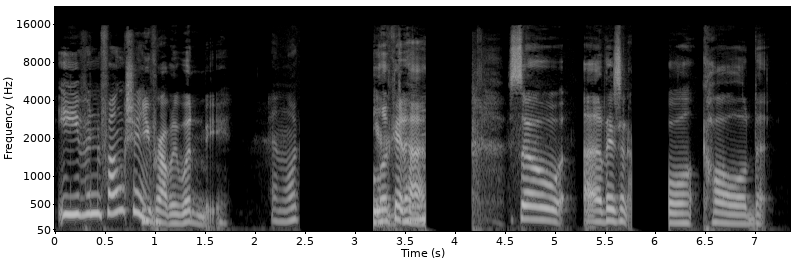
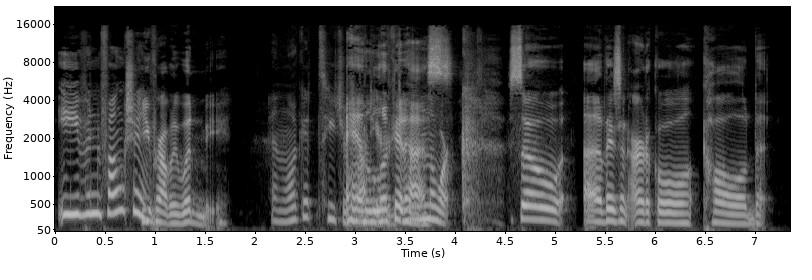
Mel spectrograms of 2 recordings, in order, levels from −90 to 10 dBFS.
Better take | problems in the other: second | audio cutting out; at 2.5 s for 0.5 s, at 3.5 s and at 6 s

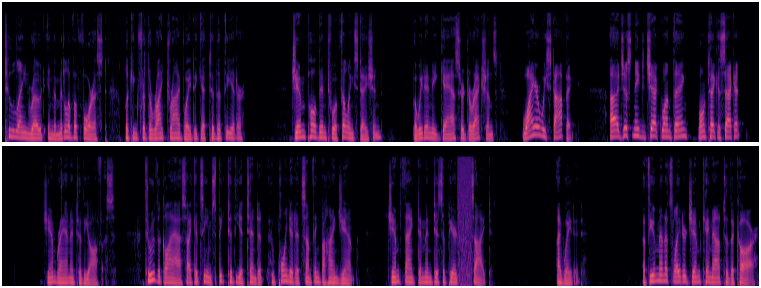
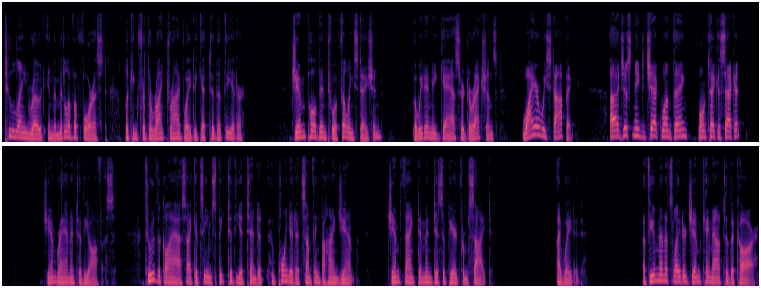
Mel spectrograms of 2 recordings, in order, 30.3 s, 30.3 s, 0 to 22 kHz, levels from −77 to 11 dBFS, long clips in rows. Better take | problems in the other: second | audio cutting out; filled with static; at 24 s

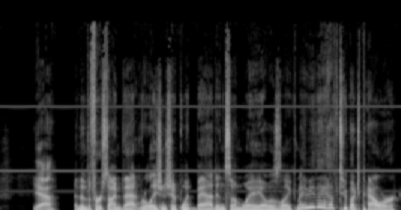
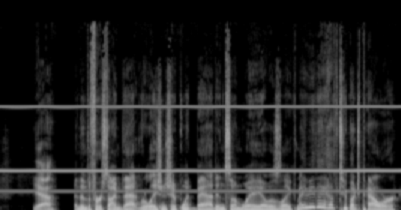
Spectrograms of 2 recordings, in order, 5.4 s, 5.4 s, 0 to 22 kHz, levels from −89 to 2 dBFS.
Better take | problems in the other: first | high-pitched whine; loud; throughout; 4 kHz, 7 dB below the speech; faint in the first

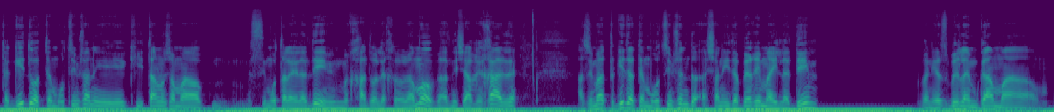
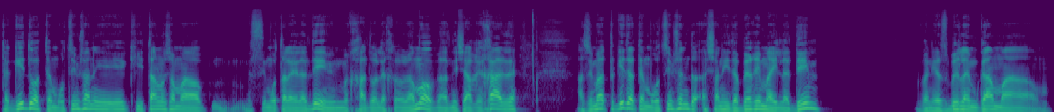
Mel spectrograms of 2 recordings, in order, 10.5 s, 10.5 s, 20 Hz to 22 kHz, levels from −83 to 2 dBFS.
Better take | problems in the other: second | low rumble; noticeable; throughout; 15 dB below the speech

